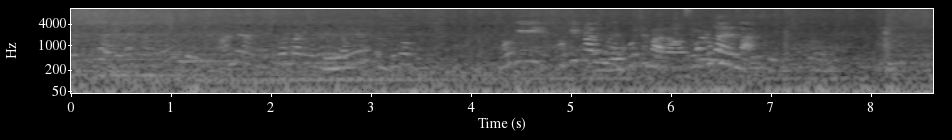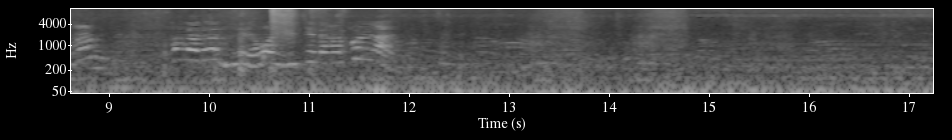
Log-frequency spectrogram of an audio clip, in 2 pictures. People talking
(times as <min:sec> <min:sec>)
0:00.0 0:03.6, 0:08.6 0:13.7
